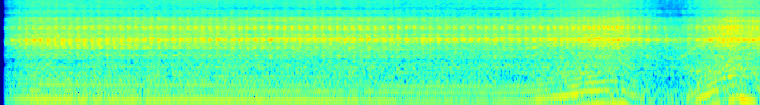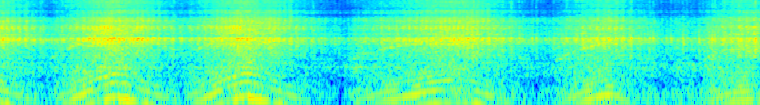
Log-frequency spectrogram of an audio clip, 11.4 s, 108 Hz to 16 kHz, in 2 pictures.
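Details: 2006 Kawasaki ZX-6R 636 four-cylinder with a loose cam chain tensioner, idling then blipped about once a second: timing chain rattle.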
